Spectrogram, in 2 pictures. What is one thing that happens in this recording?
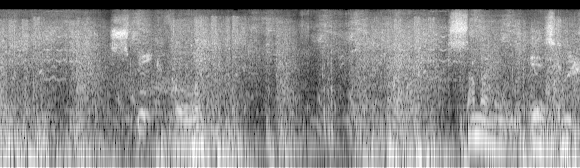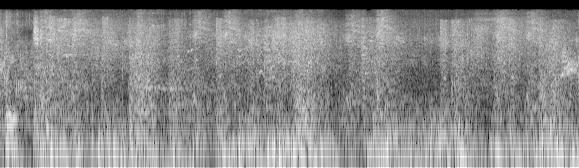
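Magic blasts crackle and whoosh amid clashing fighters.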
